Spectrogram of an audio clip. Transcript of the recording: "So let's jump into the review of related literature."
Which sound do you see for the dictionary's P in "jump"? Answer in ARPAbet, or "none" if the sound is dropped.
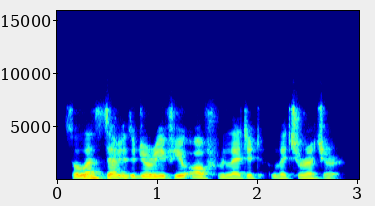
none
